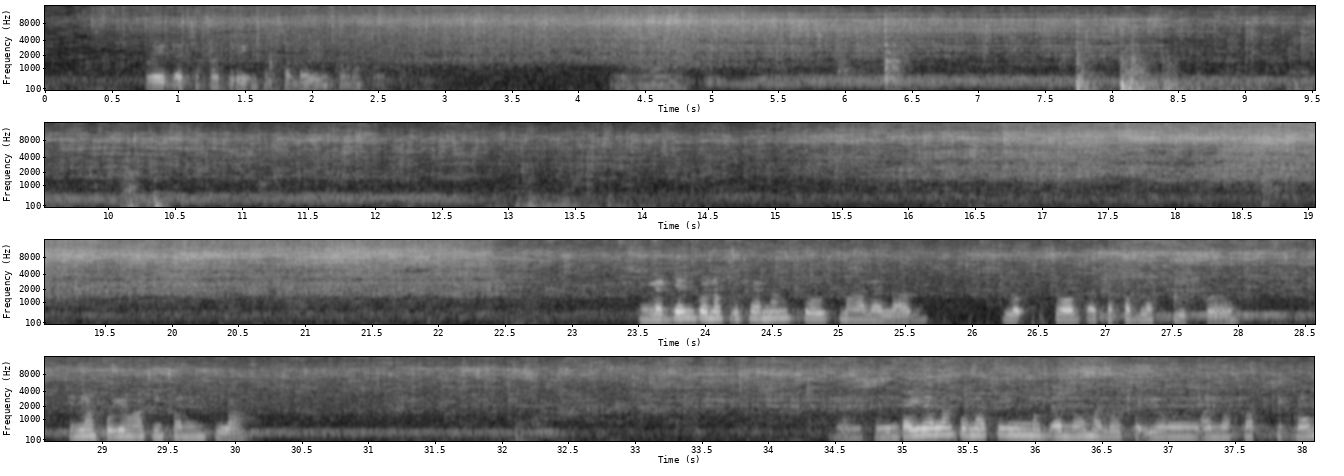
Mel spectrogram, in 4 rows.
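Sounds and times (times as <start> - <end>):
peppers sizzling in a frying pan: 0.0 - 38.0
wooden spatula knocking on pan: 7.7 - 8.6.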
